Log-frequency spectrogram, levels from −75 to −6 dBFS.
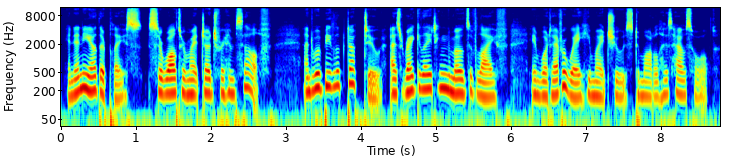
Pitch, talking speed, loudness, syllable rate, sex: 185 Hz, 220 wpm, -18 LUFS, 6.3 syllables/s, female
